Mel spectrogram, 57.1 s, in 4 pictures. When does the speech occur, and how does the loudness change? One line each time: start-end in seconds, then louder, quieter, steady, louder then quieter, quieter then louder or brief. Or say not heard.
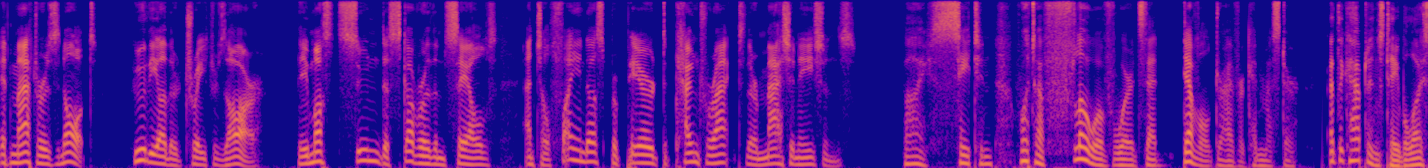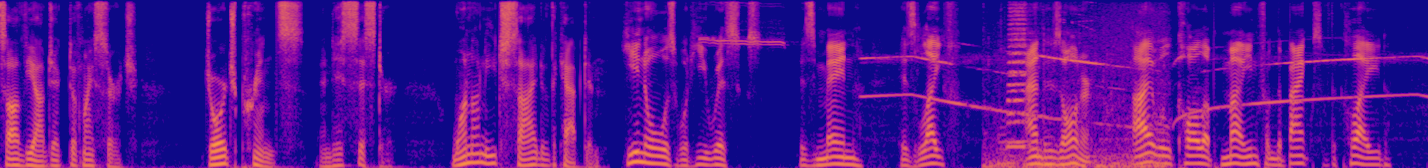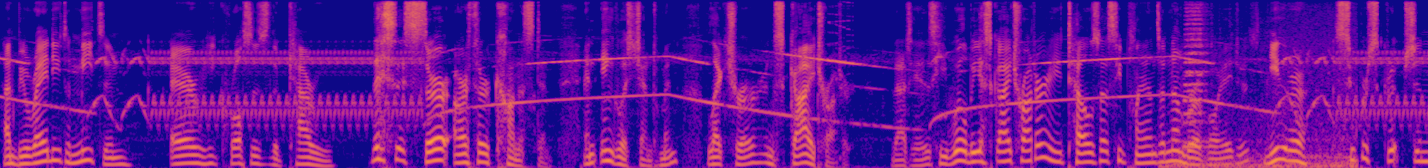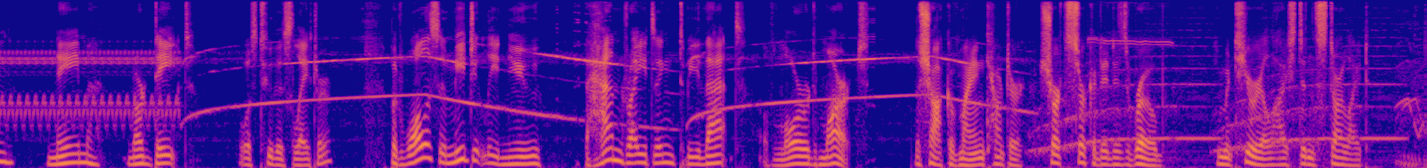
0.0-56.7 steady.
